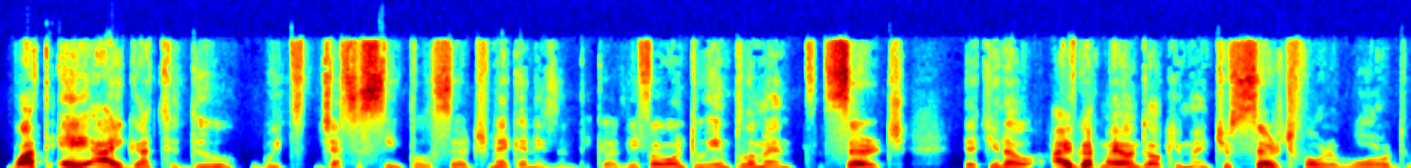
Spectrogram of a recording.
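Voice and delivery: ordinary talk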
